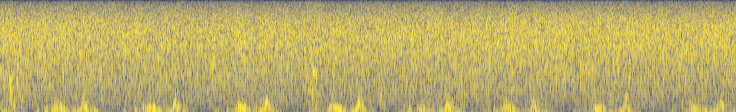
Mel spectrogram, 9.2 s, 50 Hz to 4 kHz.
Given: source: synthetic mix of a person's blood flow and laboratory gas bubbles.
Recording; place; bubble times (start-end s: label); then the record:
Doppler ultrasound of blood flow; precordium
0.10-0.30 s: bubbles
3.81-4.02 s: bubbles
4.74-4.84 s: bubbles
From the record:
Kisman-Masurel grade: 123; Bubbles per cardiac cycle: 1 to 2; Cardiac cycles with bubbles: 10 to 50%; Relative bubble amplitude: loud (0.450 to 0.775); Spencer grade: 2 (many but less than half of the cardiac periods contain bubble signals, singularly or in groups); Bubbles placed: only in the low amplitude regions of the cardiac cycle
